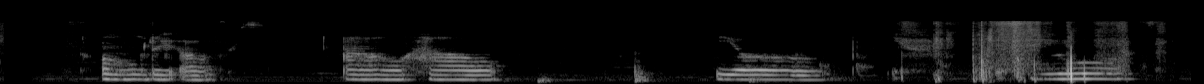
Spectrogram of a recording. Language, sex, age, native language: Icelandic, female, 9, Icelandic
